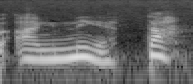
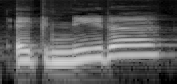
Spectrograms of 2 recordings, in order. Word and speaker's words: Agnetha: Maybe she just wanted Agnetha to rhyme with Frida. Agnetha and Frida.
